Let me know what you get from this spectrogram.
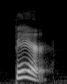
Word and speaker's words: bear: 那它跟 b a r e 这一个字呢，它的发音一模一样，都是微笑的嘴型 a。 Bear 指的就是光溜溜的、啊、像是没有穿衣服的。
